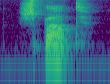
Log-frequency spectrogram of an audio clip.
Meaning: spar
- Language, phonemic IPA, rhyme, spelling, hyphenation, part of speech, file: Dutch, /spaːt/, -aːt, spaat, spaat, noun, Nl-spaat.ogg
